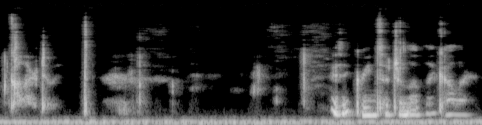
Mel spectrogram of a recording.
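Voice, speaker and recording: A woman playing a friendly but evil scientist in an ASMR roleplay, whispering softly in a gentle, teasing, unhurried way. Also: on the high side, low-quality recording. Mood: sweetly sinister. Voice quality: soft breathy whisper. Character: friendly but evil female mad scientist, playfully menacing.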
